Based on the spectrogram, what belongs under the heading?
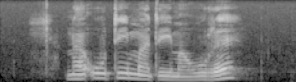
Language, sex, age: Venda, male, 39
